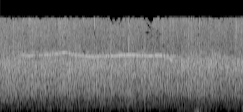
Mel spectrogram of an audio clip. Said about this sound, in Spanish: Un aplauso.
